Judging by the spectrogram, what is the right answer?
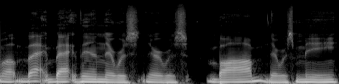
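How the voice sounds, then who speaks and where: A man speaks with a dark, mellow tone at a medium pitch. The recording is very clean, with a silent background. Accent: Southern US. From US South, rural South Carolina. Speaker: cinematographer, former Steadicam operator. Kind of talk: interview.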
